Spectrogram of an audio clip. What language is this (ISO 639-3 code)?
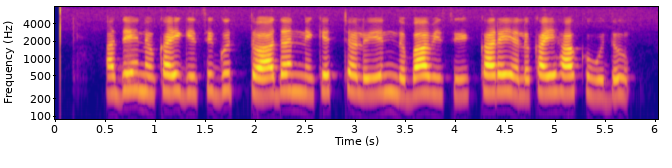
kan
